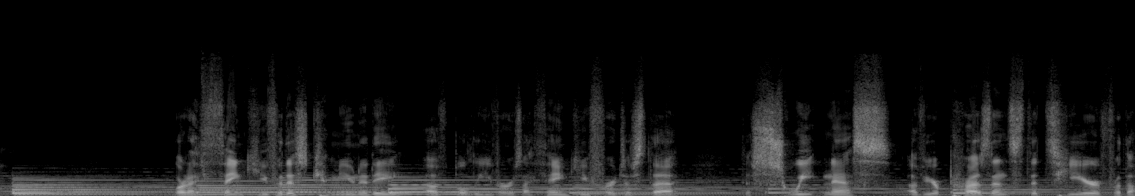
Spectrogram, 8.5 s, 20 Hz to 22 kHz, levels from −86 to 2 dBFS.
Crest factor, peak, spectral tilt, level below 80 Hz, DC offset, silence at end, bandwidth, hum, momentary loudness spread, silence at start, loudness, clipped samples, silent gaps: 24 dB; -12 dBFS; -2.5 dB/octave; -66 dBFS; under 0.1%; 0 s; 16.5 kHz; none; 8 LU; 0 s; -36 LUFS; under 0.1%; none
